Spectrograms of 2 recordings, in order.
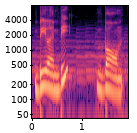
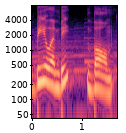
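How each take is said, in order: Both takes have the same delivery.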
